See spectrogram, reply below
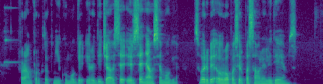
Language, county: Lithuanian, Klaipėda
